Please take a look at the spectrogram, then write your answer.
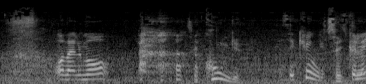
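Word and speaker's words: Küng: C'est Kung. C'est Kung, parce que là, il y a un tréma.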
